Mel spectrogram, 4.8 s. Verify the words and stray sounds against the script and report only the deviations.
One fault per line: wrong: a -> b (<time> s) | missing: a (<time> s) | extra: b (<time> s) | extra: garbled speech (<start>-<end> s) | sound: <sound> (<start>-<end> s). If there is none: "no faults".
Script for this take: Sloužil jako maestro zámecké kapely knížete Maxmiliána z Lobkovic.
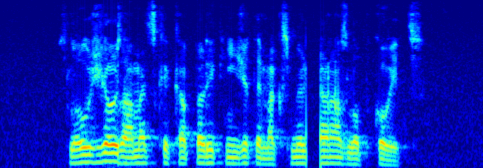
missing: jako maestro (1.2 s)
sound: dropout (3.1-3.2 s)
